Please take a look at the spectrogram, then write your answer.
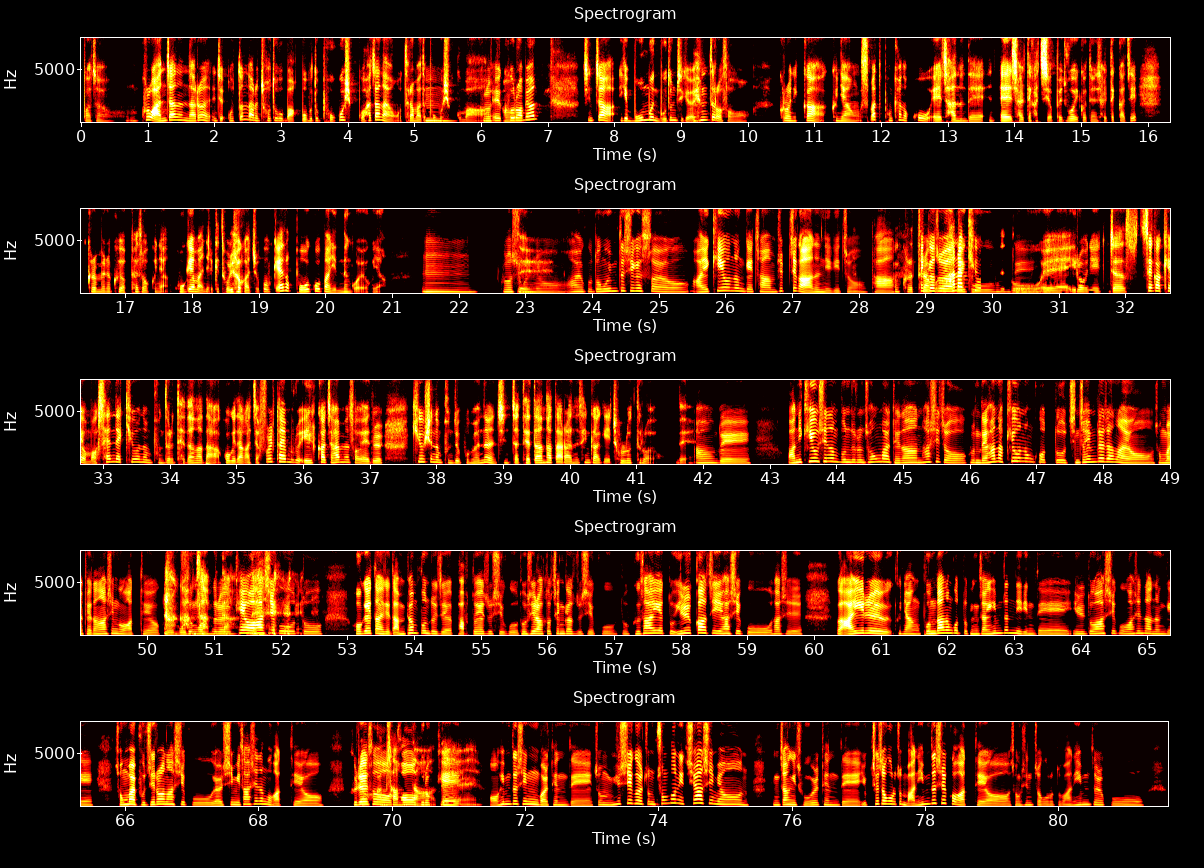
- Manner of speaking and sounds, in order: other background noise; laughing while speaking: "돌려"; put-on voice: "풀타임으로"; laugh; laughing while speaking: "네"; laugh
- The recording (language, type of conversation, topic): Korean, advice, 휴식할 때 잡념이 계속 떠오르고 산만해질 때 어떻게 하면 좋을까요?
